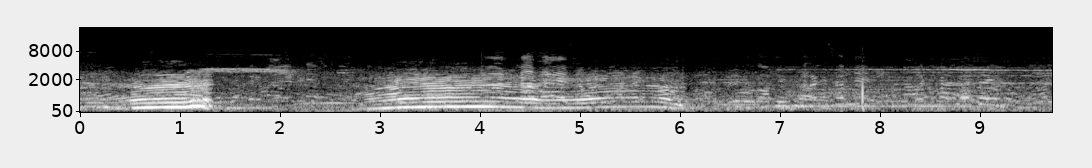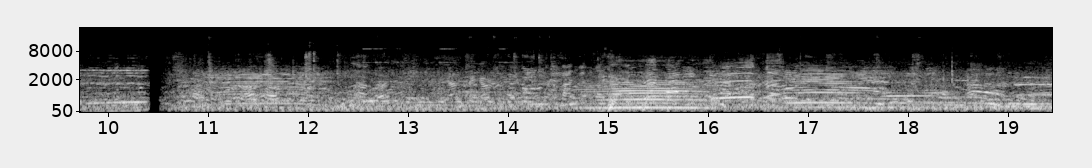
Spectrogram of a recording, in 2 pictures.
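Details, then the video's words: Cows at the Alephata cattle market on 21 March 2024: arching, rising-then-falling moos from several animals with rich harmonics, a brief gap midway, then more lowing under people talking about offers and the animals' age. "आळेफाटा गाय बाजार दिनांक 21 मार्च 2024 Live"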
